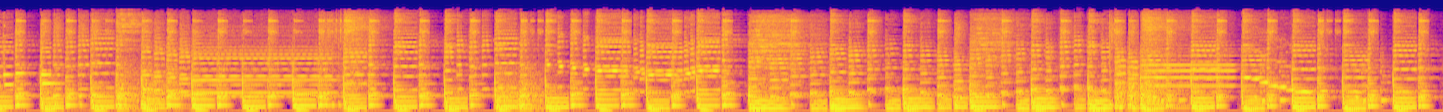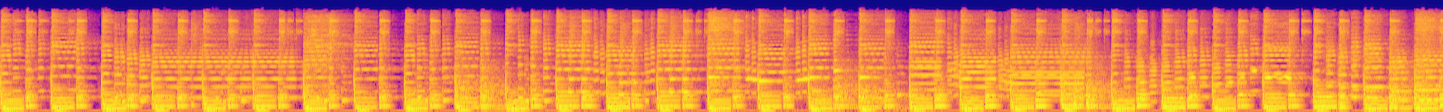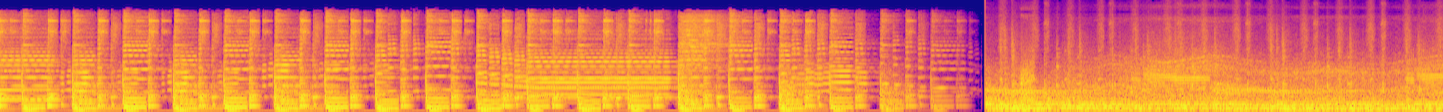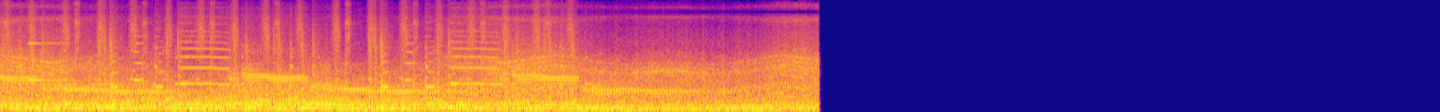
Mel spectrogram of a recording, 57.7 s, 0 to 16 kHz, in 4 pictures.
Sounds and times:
Music: 0:00.0 - 0:49.7.

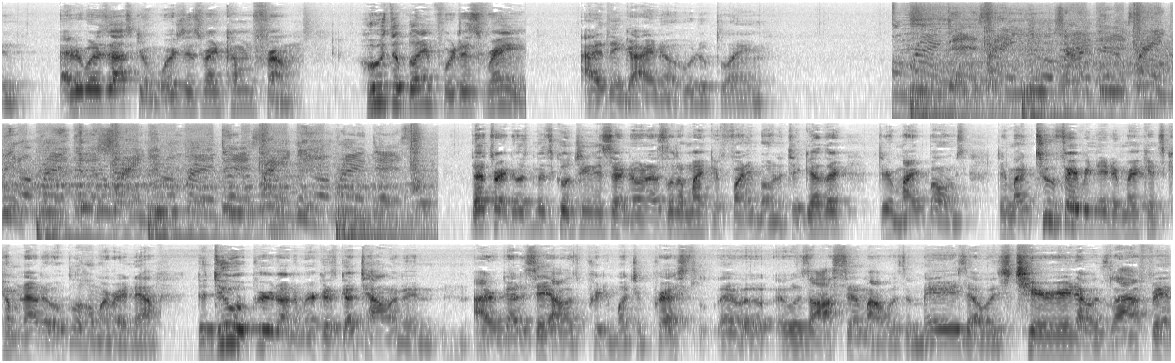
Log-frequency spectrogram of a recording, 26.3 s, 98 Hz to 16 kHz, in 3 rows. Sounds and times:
Speech: 0:00.0 - 0:05.8, 0:12.3 - 0:26.3
Music: 0:06.7 - 0:12.1.

